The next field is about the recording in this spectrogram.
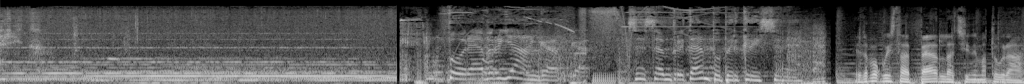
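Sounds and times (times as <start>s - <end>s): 
heavy rain: 0.0s - 6.1s
speech: 5.8s - 10.2s.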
